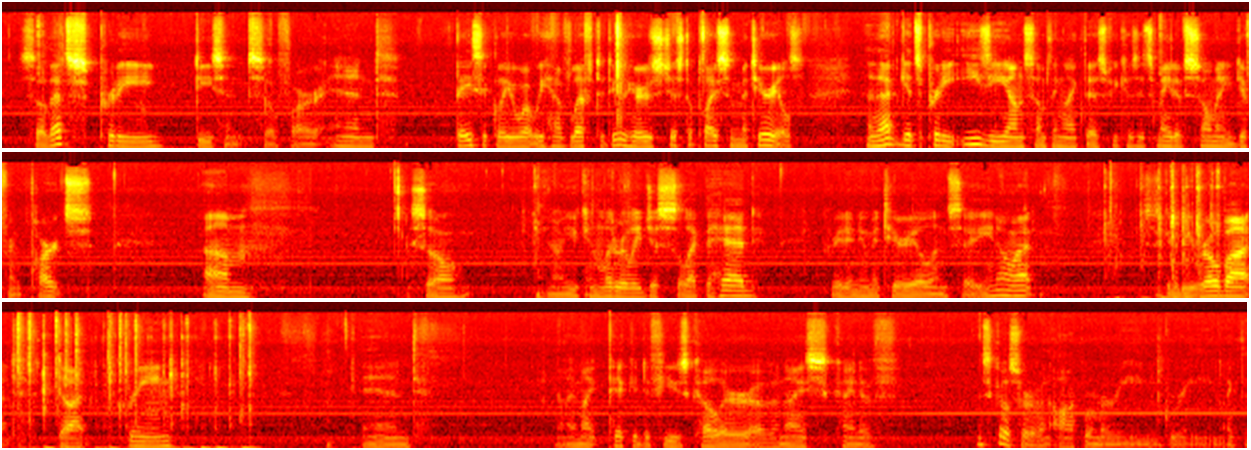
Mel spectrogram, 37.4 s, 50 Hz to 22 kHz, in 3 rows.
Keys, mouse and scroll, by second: 3.1-6.5 scroll up 4, 10.6-11.8 scroll down 1, 11.8 middle click, 13.7-14.1 scroll up 4, 14.7 scroll down 1, 17.9 click, 19.7 click, 20.6 click, 22.9 click, 26.4 shift+BackSpace, 27.0 e, 30.4 click.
